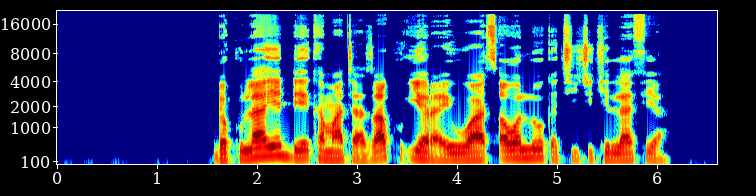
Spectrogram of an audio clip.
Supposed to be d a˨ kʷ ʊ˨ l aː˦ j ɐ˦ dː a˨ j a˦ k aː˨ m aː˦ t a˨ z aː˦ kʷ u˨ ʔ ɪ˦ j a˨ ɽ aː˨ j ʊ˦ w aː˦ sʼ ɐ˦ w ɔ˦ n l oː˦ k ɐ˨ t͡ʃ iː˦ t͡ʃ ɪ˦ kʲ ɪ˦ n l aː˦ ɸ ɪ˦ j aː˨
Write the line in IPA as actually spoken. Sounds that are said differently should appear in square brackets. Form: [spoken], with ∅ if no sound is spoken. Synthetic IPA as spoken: d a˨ kʷ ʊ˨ l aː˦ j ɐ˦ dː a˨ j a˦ k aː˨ m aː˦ t a˨ z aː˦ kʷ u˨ ʔ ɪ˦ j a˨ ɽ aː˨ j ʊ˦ w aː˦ sʼ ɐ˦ w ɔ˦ n l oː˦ k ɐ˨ t͡ʃ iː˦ t͡ʃ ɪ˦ kʲ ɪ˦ n l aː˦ ɸ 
